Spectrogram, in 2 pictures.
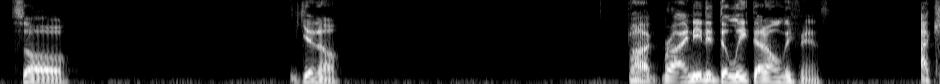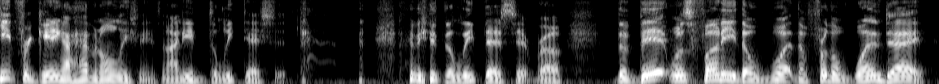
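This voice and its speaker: A man's voice: medium pitch, animated, moderate pace, pauses often, no echo, clean studio sound. A young man with a Southern Californian accent, chatting casually on a stream in loose, profane banter full of "bro".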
